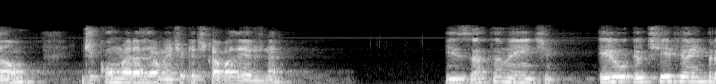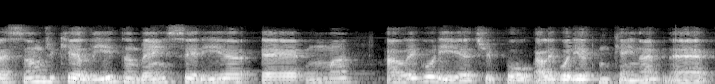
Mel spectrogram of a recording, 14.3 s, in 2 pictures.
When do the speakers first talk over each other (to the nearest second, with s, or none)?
none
